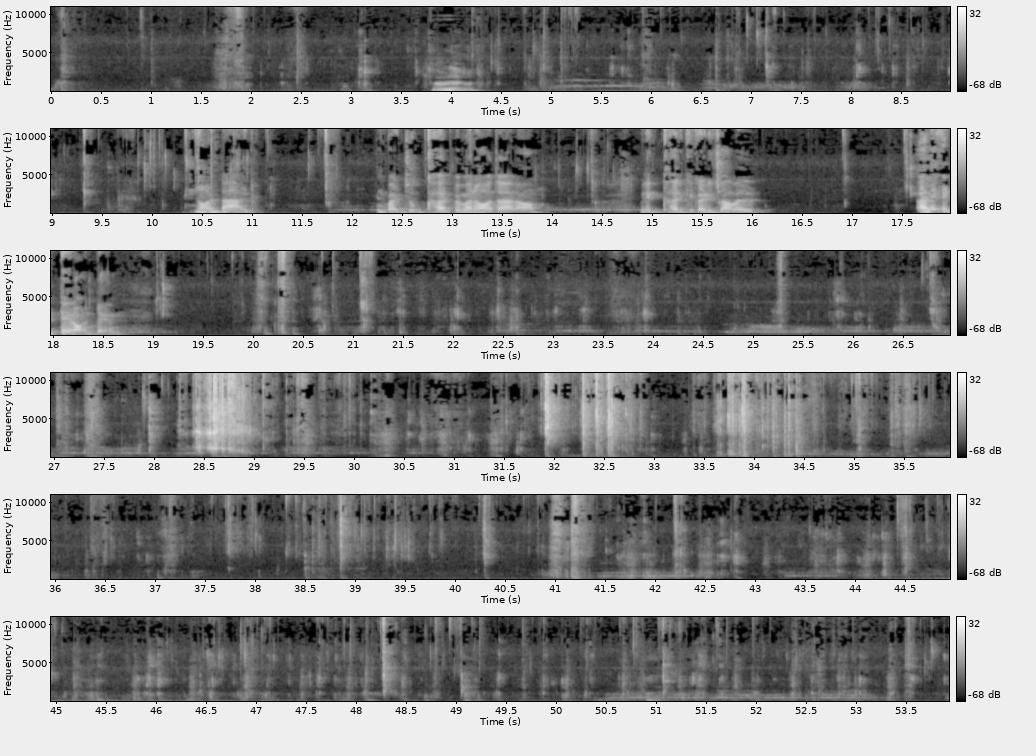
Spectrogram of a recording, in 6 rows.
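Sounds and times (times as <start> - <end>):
chewing and mouth noises: 0.0 - 15.2, 16.5 - 53.9
loud crunchy bites: 27.9 - 35.7.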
